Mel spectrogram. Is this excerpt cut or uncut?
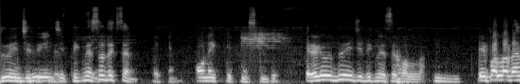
uncut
